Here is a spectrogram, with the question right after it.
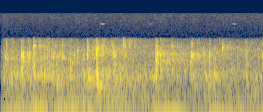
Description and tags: A potential sound for water being moved by rocks under water. Slowed downed version of running my hand through water.
rocks, Moving, Water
